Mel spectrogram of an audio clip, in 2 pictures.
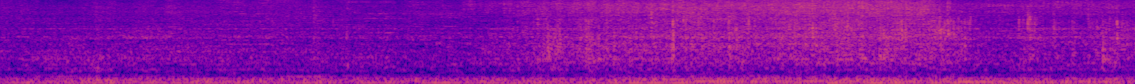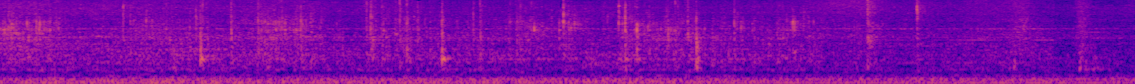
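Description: A spoon stirs and clinks against a glass of ice.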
